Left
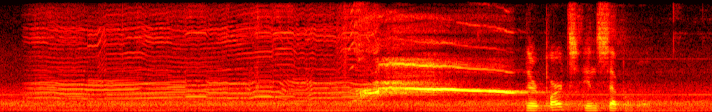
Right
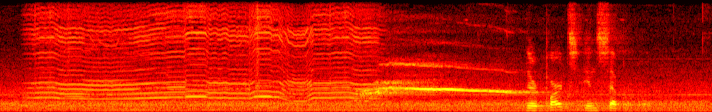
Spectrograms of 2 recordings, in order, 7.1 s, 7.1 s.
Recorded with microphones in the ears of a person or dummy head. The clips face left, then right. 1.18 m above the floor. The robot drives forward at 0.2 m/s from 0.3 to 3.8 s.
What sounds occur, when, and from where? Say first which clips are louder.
3.5 s a scream: left 1 dB; 85° left, 4.5 m
5.2 s a man speaking: even; 5° left (ahead or behind), 0.7 m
